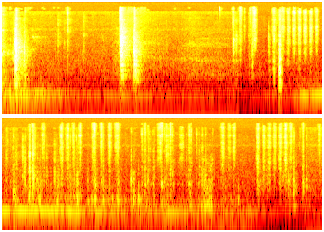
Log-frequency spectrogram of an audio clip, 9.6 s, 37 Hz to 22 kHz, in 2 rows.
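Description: Faint hand-tool noise: a knock about two seconds in, then a long run of quick clicks and scrapes as a ratchet with an 8 mm socket loosens the bolts of the hose clamp brackets.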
